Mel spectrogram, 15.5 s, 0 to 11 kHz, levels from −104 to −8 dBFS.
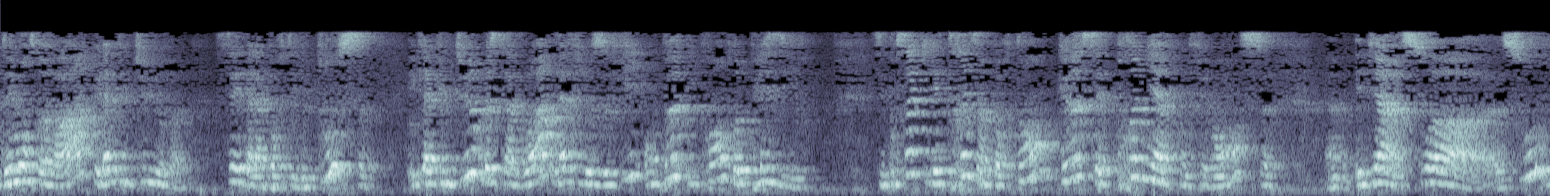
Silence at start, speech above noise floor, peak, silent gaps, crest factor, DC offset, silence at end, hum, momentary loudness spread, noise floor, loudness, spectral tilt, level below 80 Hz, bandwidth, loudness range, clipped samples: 0 s; 23 dB; -8 dBFS; none; 16 dB; under 0.1%; 0 s; none; 12 LU; -48 dBFS; -25 LUFS; -4.5 dB/octave; -56 dBFS; 6.6 kHz; 3 LU; under 0.1%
